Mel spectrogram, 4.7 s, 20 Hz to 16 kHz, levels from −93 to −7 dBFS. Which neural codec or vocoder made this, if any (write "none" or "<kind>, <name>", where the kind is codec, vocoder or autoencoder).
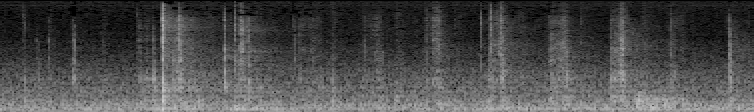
none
